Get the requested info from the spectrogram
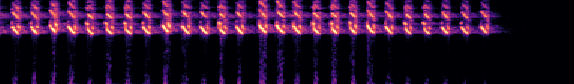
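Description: A grey-headed canary-flycatcher gives a fast, high, scratchy burst of about twenty sharp notes, roughly eight per second, for two and a half seconds before stopping.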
